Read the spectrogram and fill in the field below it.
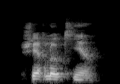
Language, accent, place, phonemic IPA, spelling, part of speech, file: French, France, Lyon, /ʃɛʁ.lɔ.kjɛ̃/, sherlockien, adjective, LL-Q150 (fra)-sherlockien.wav
- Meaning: Sherlockian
